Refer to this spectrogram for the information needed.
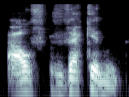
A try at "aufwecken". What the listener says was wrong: Aufwecken. But emphasize the prefix. This is the prefix because this is a separable verb. Aufwecken.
